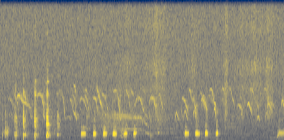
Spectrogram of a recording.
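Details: Hens clucking in quick, rhythmic runs of short, clipped notes, about five to six in a burst, with pauses between bursts and a faint background hum.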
